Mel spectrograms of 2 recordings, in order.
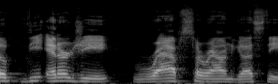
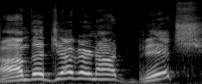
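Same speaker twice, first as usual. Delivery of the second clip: shrill, high, full-force screaming battle cry; 9 semitones higher, 8 dB louder than usual. Voicing a character charging a Ferris wheel leg: screaming in [name]'s voice.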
